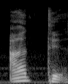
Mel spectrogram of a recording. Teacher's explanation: Ada suara pantulan, jadi cara bacanya dipantulkan ya. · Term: qalqalah sughra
